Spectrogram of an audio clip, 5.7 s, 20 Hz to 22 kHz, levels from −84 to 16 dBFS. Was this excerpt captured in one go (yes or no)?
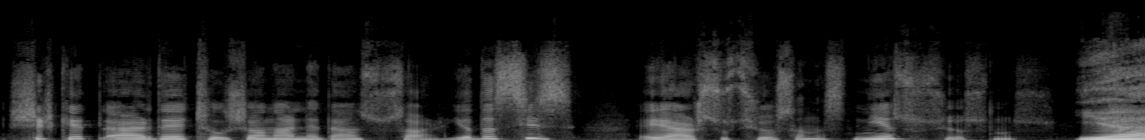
yes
